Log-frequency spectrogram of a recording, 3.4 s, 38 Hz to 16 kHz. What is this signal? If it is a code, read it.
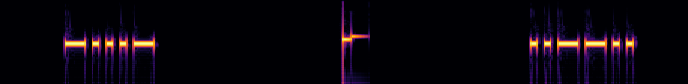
Morse code, heard as a keyed tone, about 36 wpm, 700 Hz. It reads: <BT> ?
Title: Single Character (Letter:Number:Punctuation:Prosign) Alt 35wpm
